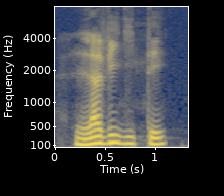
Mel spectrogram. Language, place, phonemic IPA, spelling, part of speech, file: French, Paris, /a.vi.di.te/, avidité, noun, Fr-avidité.ogg
- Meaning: avidity, greediness, covetousness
